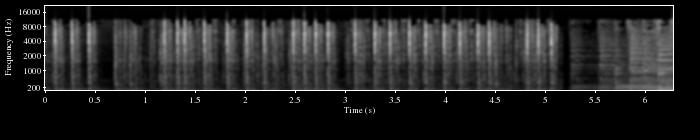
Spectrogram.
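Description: Typewriter keystroke sound effect: rapid clicking strikes, several a second, with a brief pause near the start, stopping about five seconds in. Lively music then starts just before the end.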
